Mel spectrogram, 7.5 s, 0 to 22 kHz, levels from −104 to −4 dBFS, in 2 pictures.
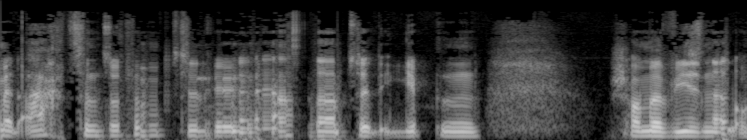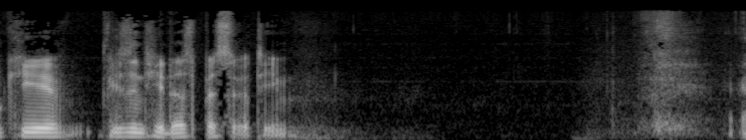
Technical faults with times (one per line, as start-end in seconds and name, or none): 0.45-1.80 repeated packet loss (robotic sound)
3.54-3.66 short concealed packet loss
